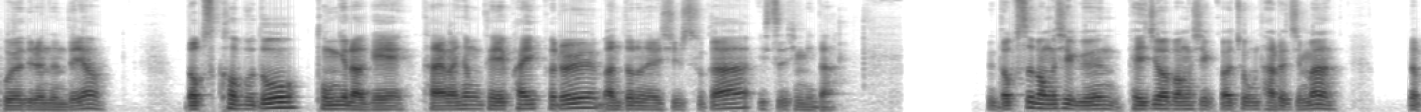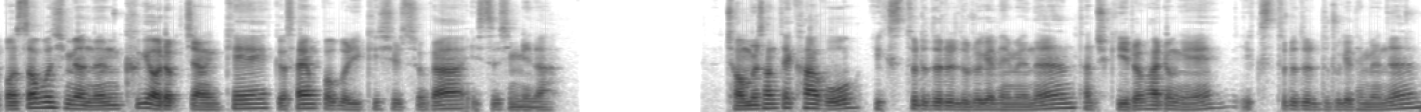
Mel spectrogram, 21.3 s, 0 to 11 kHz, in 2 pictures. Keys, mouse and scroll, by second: 0.3 shift+a, 2.5-7.1 drag, 3.7 Tab, 7.1-10.8 middle drag, 10.8-21.2 drag, 21.2-21.3 middle drag.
